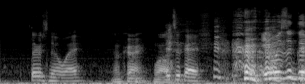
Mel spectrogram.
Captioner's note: laughing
